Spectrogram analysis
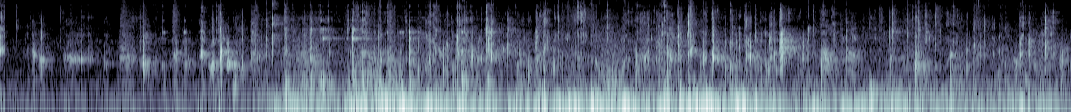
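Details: Lucky, a two-and-a-half-year-old English Labrador Retriever, munches raw meat. Steady biting and wet chomping keep on for about sixteen seconds, growing louder and heavier through the middle, then easing toward the end.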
